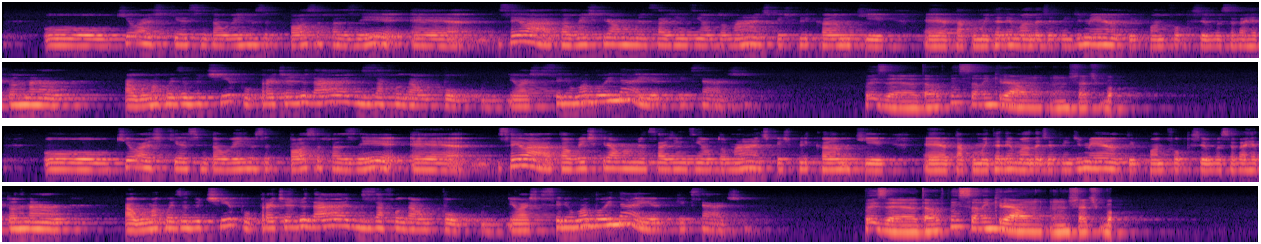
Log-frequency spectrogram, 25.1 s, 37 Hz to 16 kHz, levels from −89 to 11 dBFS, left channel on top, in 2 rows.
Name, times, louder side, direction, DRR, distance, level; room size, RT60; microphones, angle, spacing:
voice 1, 0.4-13.3 13.8-19.9, right 2 dB, 75° right, 0.8 m, -23 dB
voice 2, 21.2-23.7, right 6 dB, 50° right, 0.3 m, -21 dB
15.5 x 7.1 x 4.0 m
head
